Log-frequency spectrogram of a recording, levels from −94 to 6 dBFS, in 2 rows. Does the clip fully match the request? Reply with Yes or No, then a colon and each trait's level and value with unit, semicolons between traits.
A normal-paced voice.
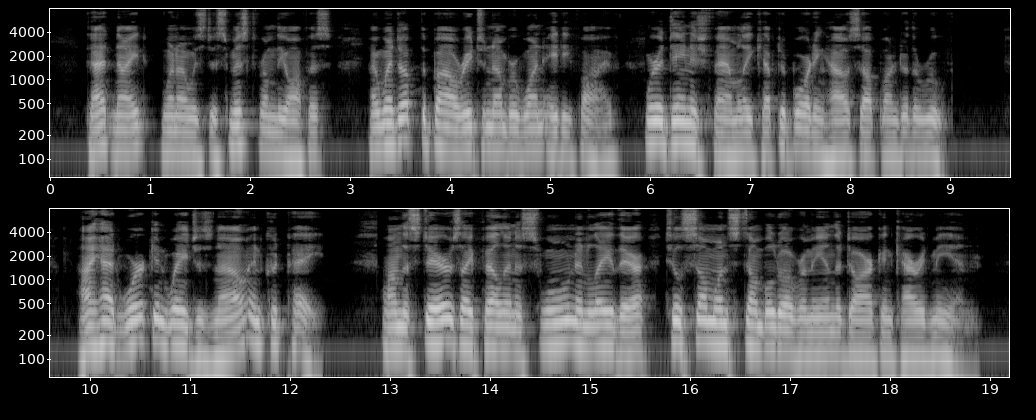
Yes: average, 195 wpm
